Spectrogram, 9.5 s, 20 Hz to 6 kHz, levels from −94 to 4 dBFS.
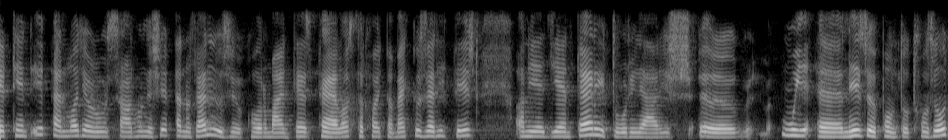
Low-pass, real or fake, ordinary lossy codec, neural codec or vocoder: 5.4 kHz; fake; none; autoencoder, 22.05 kHz, a latent of 192 numbers a frame, VITS, trained on one speaker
